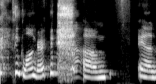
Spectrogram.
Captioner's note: laughs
